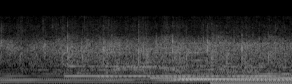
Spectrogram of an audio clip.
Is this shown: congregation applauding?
yes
